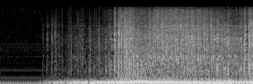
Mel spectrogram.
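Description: A Harley-Davidson motorcycle engine rumbles low, then revs hard and swells into a loud, sustained roar, continuous, with no one talking.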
